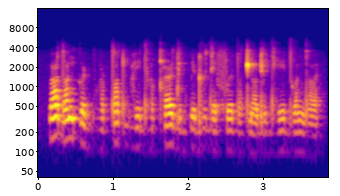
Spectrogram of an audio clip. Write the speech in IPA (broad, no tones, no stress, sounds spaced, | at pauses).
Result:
u dˤ ø ŋ k ɤ ɖ bʱ o ɖ tˤ ʏ tˤ bʱ e dʱ ʊ qʰ ø d e ɖ ɓ e ɖ u d ɛ f ə d̪ ʏ tˤ ɳ u ɖ e dʱ e d̪ o ŋ dˤ ɛ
